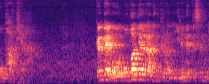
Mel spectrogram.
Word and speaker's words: 오바댜: 오바다도 아니고 오바댜.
